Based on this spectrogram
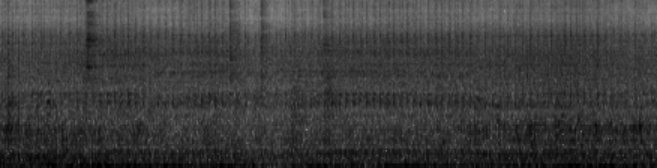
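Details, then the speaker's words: Motorcycle after replacing primary (main cushion) gear: steady even idle, soft mechanical patter, no gear whine or clatter; engine noise gone, remaining slight sound attributed to tappet, normal idle after repair. "आप check कर सकते हैं इसमें आवाज़ वगैरह बिल्कुल नहीं है, बिल्कुल इंजन ओके हो गया है, इंजन वगैरह ओके हो गया है।"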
